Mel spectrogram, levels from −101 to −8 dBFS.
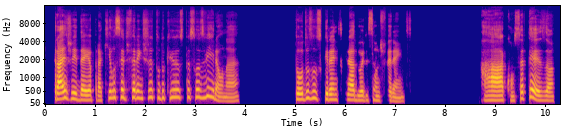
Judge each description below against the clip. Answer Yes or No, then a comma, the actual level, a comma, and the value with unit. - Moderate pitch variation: No, wide, 7.5 semitones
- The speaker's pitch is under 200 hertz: No, high, 205 Hz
